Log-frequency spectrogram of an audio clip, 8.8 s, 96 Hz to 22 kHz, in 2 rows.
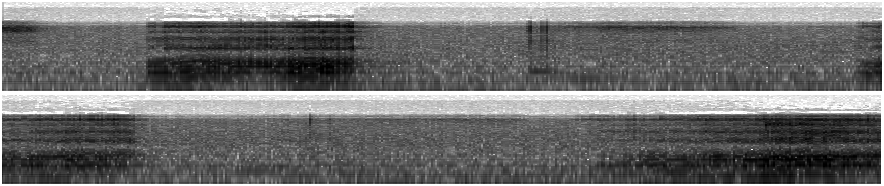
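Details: An adult woman snoring loudly at night, with loud raspy snores on each inhalation at about 20 breaths a minute and quiet stretches between, in a quiet room.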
